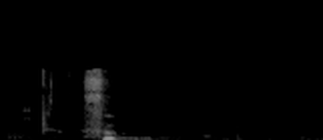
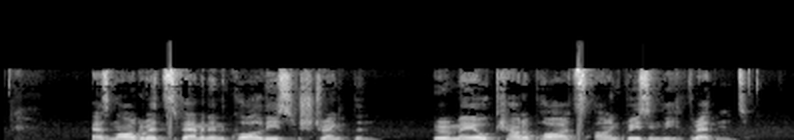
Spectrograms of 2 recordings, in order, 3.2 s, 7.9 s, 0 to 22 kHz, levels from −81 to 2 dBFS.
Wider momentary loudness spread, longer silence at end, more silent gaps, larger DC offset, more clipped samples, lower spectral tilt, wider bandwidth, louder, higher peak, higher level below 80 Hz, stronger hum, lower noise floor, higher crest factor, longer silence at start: about the same, 17 LU vs 15 LU; first, 1.85 s vs 0.5 s; neither; neither; neither; about the same, -3.5 dB/octave vs -2.5 dB/octave; second, 11.5 kHz vs 16 kHz; second, -43 LUFS vs -16 LUFS; second, -28 dBFS vs 0 dBFS; second, under -90 dBFS vs -64 dBFS; neither; first, -85 dBFS vs -65 dBFS; first, 24 dB vs 18 dB; second, 0.45 s vs 0.9 s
